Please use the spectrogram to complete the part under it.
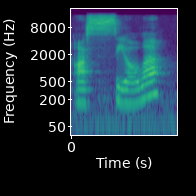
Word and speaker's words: Osceola: It's so large that Disney splits into two different counties, Orange and Osceola.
